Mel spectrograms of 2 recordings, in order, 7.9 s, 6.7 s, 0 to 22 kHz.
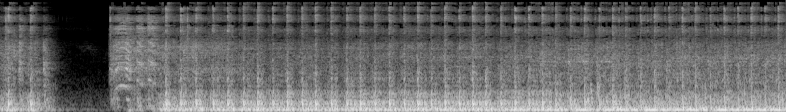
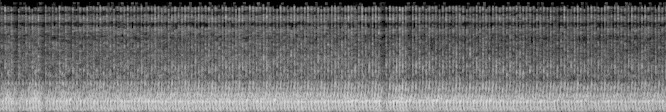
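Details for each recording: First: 1996 Suzuki GSX600F after engine swap, cold start without choke, carburetors still set for the weaker previous engine. Catches straight away after a quiet gap, then settles into a lumpy, deep idle with a slightly odd noise; running rich, enough fuel without choke. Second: 1996 Suzuki GSX600F after an engine swap, carbs hooked up to the tank, restarted after a short first run. Catches quickly and settles into a steady, even idle with a smooth rapid beat, no misses or knocks: healthy idle.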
